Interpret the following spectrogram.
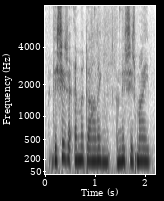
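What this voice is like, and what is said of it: Mock British newsreader voice. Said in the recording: “BBC World Service voice”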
